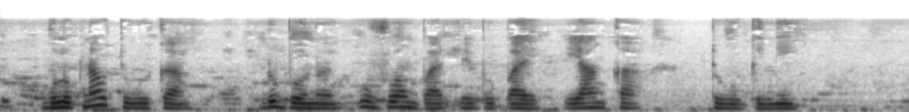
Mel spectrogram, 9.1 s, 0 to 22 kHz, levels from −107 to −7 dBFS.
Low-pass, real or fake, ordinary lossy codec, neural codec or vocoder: 10.8 kHz; real; MP3, 96 kbps; none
